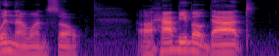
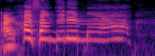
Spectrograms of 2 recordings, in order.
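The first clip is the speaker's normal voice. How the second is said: very high-pitched, anguished, pained scream. Retelling how a fighter on the ground complained: imitating Anthony Taylor screaming. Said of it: "screaming, like".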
